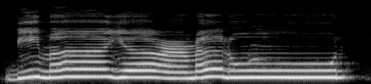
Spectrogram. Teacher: عین ساکنہ کو آپ نے جھٹکے سے نہیں پڑھنا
